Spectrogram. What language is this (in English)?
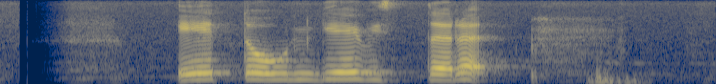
Sinhala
